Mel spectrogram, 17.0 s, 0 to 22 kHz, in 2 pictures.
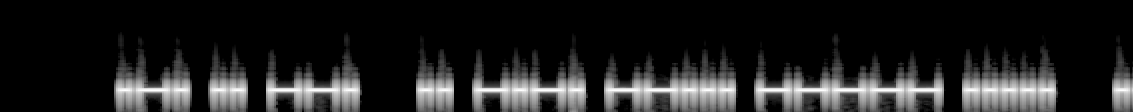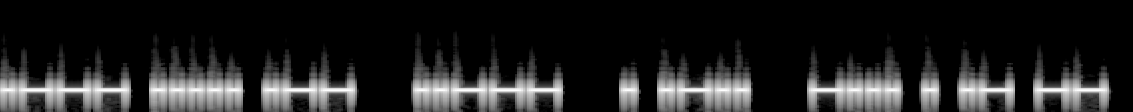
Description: Morse code, heard as a keyed tone, about 17 wpm, 700 Hz. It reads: RIG IC705 25W 2 EL BEAM
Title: Practice QSO - Exchange 2 - Info - 17wpm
